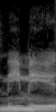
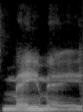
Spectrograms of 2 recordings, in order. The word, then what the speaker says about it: meme: did is said Mom it's not pronounced Mimi it's Maymay it's actually French how would you do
